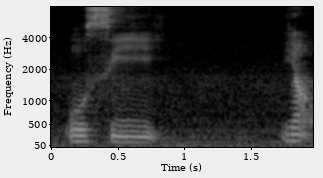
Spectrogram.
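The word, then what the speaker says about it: Hosea: एच इसी तरह आपने यहां पर दोनों एच साइलेंट कर देनी है ये वाली और ये वाली ये भी तो आपको ये लिखा नजर आएगा ओसी ओसी या ओसिया ये एच आपने ये भी साइलेंट कर दी ये भी साइलेंट कर दी तो ये ओसी वर्ड बन रहा है अब ओसी आपको नजर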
